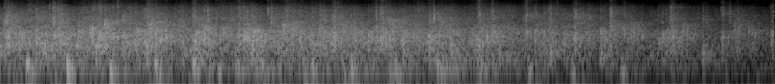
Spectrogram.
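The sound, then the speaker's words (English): A live audience applauds steadily for MPs at a Consumer NZ pre-election event, a dense wash of many hands clapping at once, loud, holding strong before easing off slightly toward the end. “Can I get one more round of applause for all of our MPs?”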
